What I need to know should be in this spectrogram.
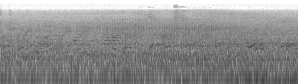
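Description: Race car engines roar as a pack of cars speeds past.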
